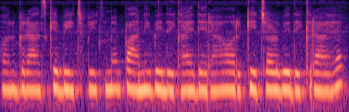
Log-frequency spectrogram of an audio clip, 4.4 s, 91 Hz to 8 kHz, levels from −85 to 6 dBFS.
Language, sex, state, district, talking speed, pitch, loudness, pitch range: Hindi, female, Gujarat, Valsad, 245 wpm, 220 Hz, -13 LUFS, 215-225 Hz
